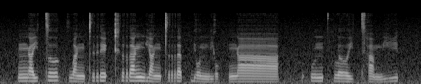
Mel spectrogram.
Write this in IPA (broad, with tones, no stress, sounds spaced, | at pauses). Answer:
ŋ a˦˥ j t ɤː˥˩ k w a˩˦ ŋ t r e˥˩ ʔ kʰ r a˥˩ ŋ j a˨˩ ŋ t r a˦˥ t̚ j o˨˩ n j o˨˩ k̚ ŋ aː˧ | ʔ u˦˥ n pʰ l ɤː˨˩ j tʰ a˩˦ m j i˥˩ t̚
